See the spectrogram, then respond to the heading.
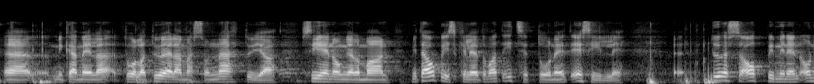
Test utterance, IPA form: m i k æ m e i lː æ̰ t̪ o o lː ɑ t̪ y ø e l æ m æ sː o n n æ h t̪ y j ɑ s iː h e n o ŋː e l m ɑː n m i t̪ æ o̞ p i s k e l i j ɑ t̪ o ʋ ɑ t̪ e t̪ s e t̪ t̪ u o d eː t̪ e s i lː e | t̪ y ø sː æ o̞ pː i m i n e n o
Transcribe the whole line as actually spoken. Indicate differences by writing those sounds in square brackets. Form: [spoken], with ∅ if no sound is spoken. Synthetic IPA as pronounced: m i k æ m e i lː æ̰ t̪ [u] o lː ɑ t̪ y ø e l æ m æ sː o n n æ h t̪ y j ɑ s iː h e n o ŋː e l m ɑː n m i t̪ æ o̞ p i s k e l i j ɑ t̪ o ʋ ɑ t̪ [i] t̪ s e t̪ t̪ u o [n] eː t̪ e s i lː e | t̪ y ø sː æ o̞ pː i m i n e n o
